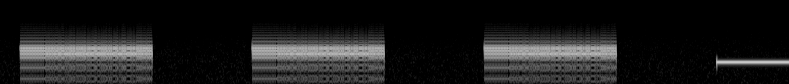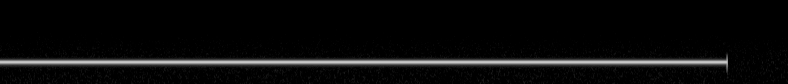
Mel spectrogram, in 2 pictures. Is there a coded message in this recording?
Yes: Emergency Alert System (SAME) tones (header bursts, then the 1050 Hz attention tone) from 0.2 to 15.2 s, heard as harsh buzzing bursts, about 520.83 baud.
